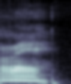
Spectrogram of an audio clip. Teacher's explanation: लुंठित रे, जिसमें कंपन होती है रे, लुंठित या कंपित व्यंजन वो है रे।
